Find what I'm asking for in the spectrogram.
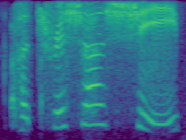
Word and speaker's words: Patricia Shih: It's Patricia Shih, P-A-T-R-I-C-I-A.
